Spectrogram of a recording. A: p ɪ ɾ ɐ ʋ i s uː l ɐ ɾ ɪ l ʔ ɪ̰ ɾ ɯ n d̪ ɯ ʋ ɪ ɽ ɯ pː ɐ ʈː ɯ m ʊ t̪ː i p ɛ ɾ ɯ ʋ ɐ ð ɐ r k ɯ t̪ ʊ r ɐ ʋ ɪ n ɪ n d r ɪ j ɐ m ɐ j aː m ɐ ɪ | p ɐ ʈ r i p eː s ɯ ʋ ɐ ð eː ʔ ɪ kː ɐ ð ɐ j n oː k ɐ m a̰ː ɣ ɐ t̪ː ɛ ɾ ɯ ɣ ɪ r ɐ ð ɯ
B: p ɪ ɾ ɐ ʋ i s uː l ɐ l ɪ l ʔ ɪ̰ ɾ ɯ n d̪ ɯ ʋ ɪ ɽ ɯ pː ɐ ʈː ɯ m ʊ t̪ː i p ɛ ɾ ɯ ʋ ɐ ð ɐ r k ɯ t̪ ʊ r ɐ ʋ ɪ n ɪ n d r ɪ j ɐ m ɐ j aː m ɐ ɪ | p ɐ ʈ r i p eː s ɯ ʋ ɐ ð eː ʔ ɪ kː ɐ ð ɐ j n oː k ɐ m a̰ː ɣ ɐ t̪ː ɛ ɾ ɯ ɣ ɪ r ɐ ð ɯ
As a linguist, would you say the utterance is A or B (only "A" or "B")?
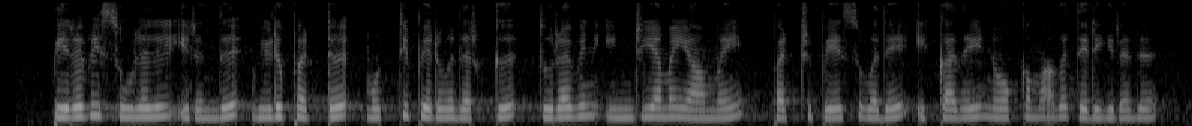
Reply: B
